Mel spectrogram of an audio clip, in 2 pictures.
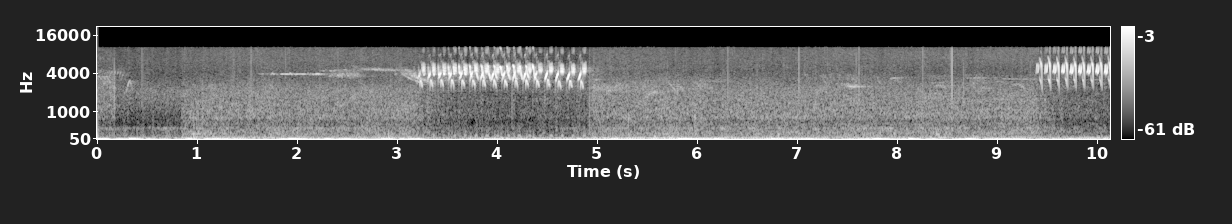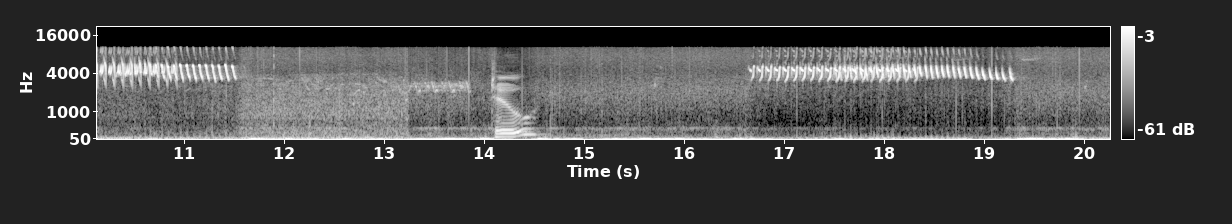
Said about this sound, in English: orange-crowned warbler.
